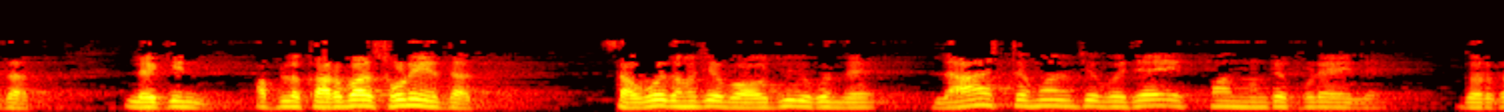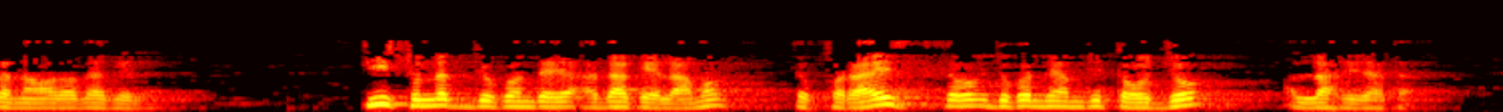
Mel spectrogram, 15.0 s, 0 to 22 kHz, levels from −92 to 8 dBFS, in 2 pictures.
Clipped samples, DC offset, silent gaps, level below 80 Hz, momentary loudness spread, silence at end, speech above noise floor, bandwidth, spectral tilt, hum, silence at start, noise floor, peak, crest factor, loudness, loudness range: under 0.1%; under 0.1%; none; -66 dBFS; 13 LU; 0.45 s; 53 dB; 5.8 kHz; -6.5 dB/octave; none; 0 s; -76 dBFS; -4 dBFS; 22 dB; -24 LUFS; 7 LU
